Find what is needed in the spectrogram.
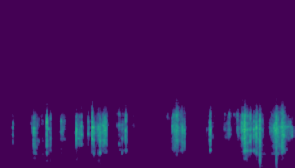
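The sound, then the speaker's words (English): Keys on a keychain holding many keys jingle and clink in quick, irregular bursts as someone searches for one key, bright, with a brief pause midway before a busier flurry of rattling at the end. No one speaks. “Well, I am struggling to find that key. I have a lot of keys on my keychain.”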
